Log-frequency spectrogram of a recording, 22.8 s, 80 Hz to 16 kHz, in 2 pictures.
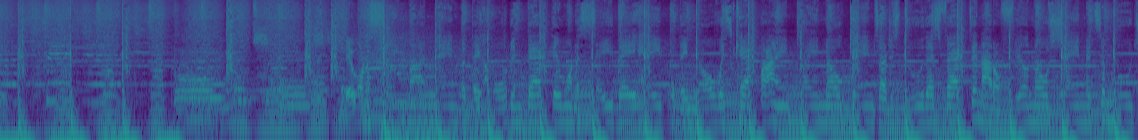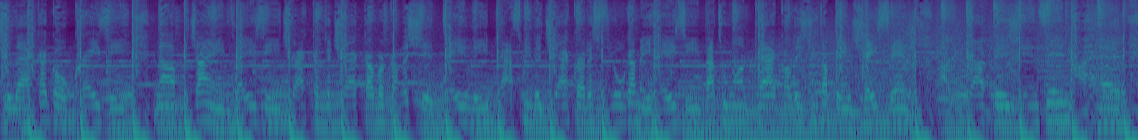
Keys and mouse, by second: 0.0 click, 0.8 click, 2.8-4.2 drag, 5.2 click, 6.5 click, 7.1 click, 7.4 click, 7.6 click, 10.1 click, 11.5 click, 13.3-14.5 drag, 15.0 click, 15.6 click, 17.6 click, 19.2 click, 21.4-22.7 drag.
